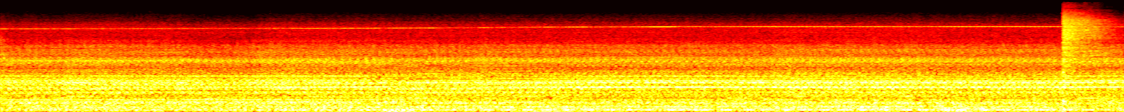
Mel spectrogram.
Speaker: Every time you charge the system, always charge it until you hear the air governor. It makes that sneeze song, like a sneeze sound, like a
